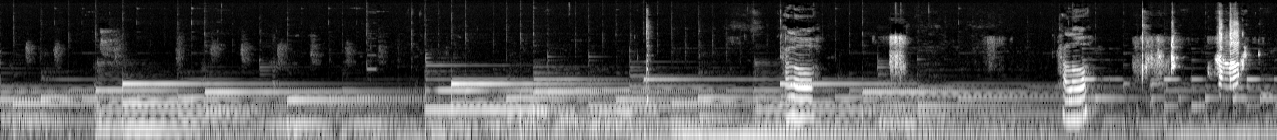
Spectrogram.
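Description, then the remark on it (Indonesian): A phone ringback plays a song through the line: a steady, fairly quiet melody with sustained tones and a singing voice rising near the end, with no one talking over it. “coba gue telepon aja dulu ya”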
